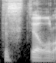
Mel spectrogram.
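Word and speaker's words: DSTLD: ollars then I found distilled DST LD pronounced distilled offers premium denim and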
